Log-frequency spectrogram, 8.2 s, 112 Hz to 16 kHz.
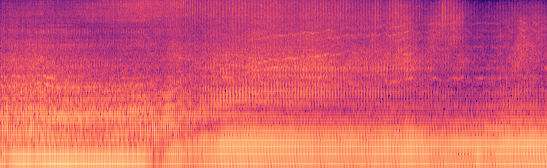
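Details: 1998 Yamaha Grizzly 600 4x4 ATV, previously limited to about 10-15 mph, test ride after repair; single idles, revs up and settles into a strong steady drone under load, no misfire, easily going 55, completely fixed.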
